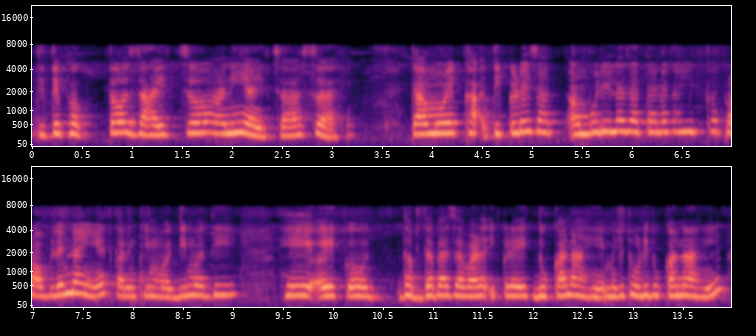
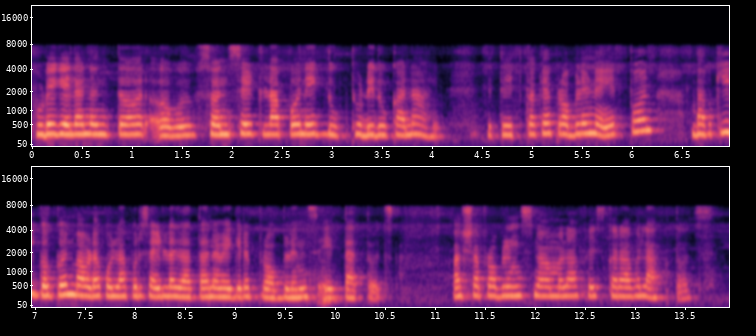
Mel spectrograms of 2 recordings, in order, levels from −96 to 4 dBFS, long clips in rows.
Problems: constant background noise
